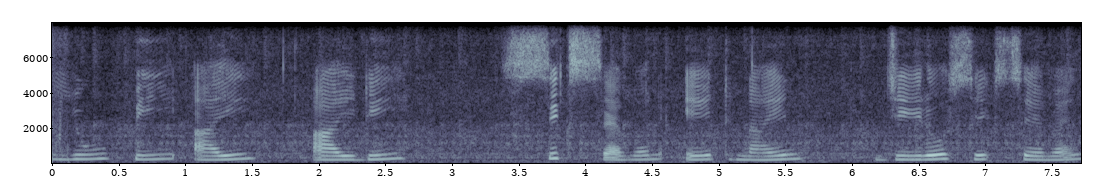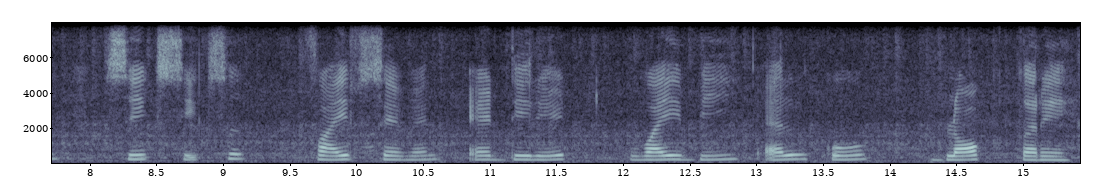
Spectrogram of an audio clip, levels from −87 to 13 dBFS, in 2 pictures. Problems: constant background noise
